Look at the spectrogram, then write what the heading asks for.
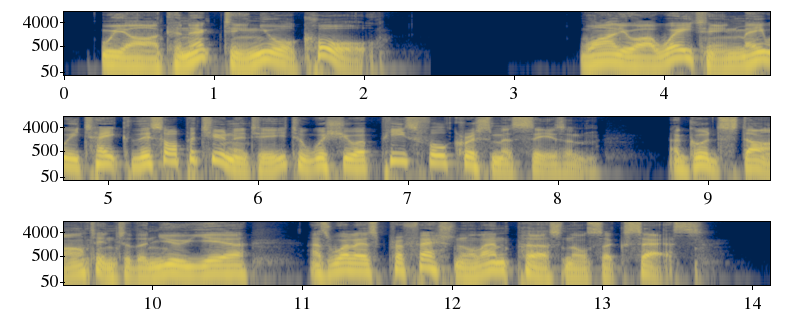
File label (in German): weihnachtsansage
